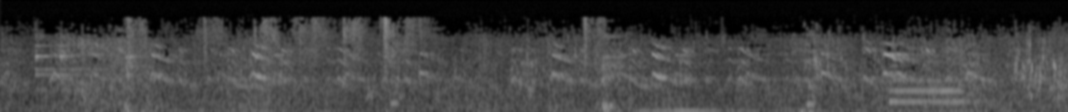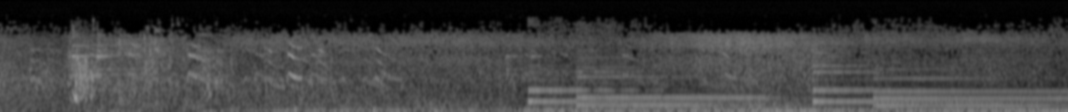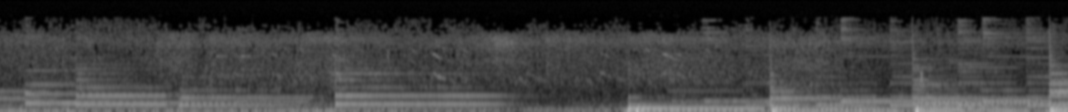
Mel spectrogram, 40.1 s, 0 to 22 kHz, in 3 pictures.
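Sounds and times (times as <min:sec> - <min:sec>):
birds chattering: 0:00.0 - 0:12.6
plain held tones: 0:11.0 - 0:12.5.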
